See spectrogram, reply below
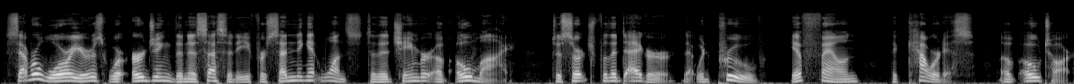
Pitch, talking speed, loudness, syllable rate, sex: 145 Hz, 175 wpm, -18 LUFS, 5.0 syllables/s, male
